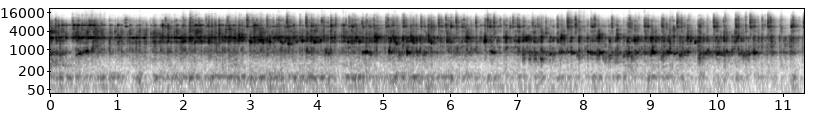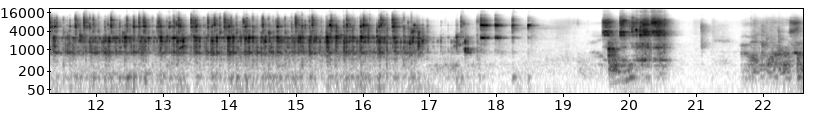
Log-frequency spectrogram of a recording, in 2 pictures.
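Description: A cocktail with coffee liqueur shaken hard in a shaker, a loud, steady rattle of ice that runs for about seventeen seconds, then stops and gives way to a few short clatters.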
